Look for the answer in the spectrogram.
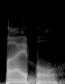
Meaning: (proper noun) Alternative letter-case form of Bible (“a specific version, edition, translation, or copy of the Christian religious text”)
- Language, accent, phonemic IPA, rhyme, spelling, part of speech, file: English, US, /ˈbaɪbəl/, -aɪbəl, bible, proper noun / noun, En-us-bible.ogg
